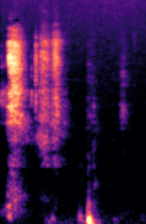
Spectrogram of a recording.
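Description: A dog makes a few short, breathy snuffles, followed by a brief low grunt or whine, then quiet. No one speaks.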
